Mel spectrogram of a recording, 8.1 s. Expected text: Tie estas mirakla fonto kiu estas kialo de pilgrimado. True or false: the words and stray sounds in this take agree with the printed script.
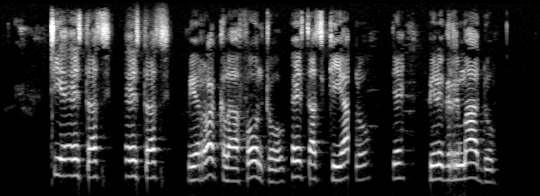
false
